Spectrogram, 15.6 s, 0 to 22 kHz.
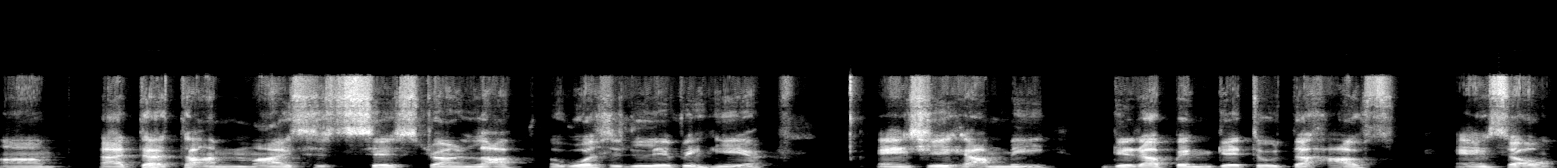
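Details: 40-year-old man, former elite runner, with dysarthria from an ischemic stroke about two years earlier in the right brain, affecting his left side and part of his tongue and mouth; he had to relearn speaking.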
